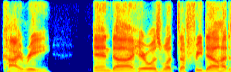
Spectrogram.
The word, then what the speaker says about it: Friedel: So Nick Friedel, is that how you pronounce it? Is it Friedel or Friedel? Friedel.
